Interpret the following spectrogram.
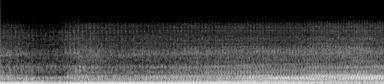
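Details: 48cc Chinese quad from a dumpster, with fuel lines replaced and a shutoff added, started by jumping the starter solenoid with a jumper box: a small single-cylinder engine runs steadily with an even rapid putter and a slight rise in speed near the end, running fine.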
